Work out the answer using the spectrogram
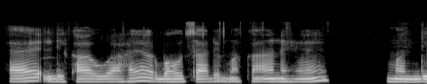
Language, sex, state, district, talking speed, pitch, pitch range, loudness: Hindi, male, Bihar, Gaya, 155 wpm, 130 Hz, 125-140 Hz, -19 LUFS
